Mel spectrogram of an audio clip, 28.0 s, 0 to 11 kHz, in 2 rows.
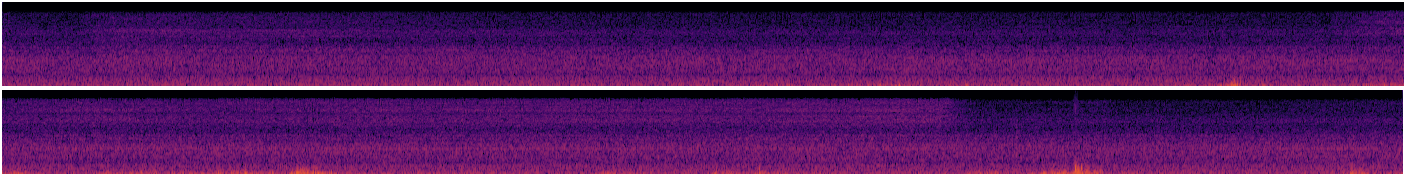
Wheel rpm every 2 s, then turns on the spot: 0, 0, 0, 0, 0, 0, 0, 0, 0, 0, 0, 0, 0, 0.
none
